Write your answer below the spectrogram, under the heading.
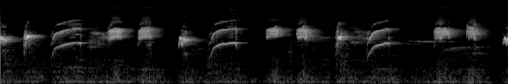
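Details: Olive-backed sunbird, locally kolibri ninja, lure recording to stir other birds into song: a steady stream of piercing chirps alternating with swooping whistled notes, almost without pause, faint low hum beneath.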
